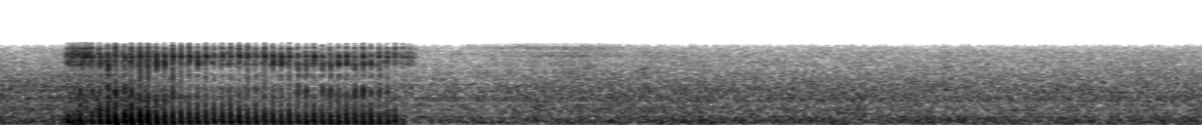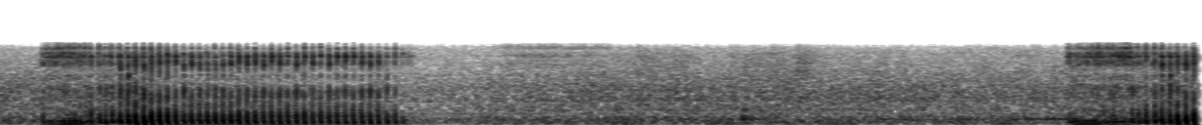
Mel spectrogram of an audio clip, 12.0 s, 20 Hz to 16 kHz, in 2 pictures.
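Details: A 6-month-old Bloodhound pup snoring, with long rasping rattles roughly every five seconds and soft breathing between.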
